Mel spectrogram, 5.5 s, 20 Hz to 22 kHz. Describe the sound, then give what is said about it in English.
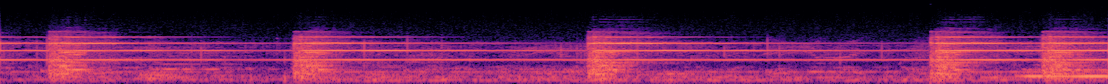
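A firehouse alarm bell of Engine Company 209 clangs five times in an uneven coded pattern, each loud metallic strike ringing on with a bright sustained tone; the last two strokes come close together. “But before he can report to his officer, he hears an alarm, and he leaps aboard 209 as the great engine prepares to roll.”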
